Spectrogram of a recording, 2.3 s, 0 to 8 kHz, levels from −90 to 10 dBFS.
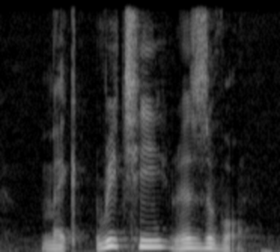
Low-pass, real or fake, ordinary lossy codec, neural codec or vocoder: none; fake; none; codec, 16 kHz, 16 kbps, FreqCodec, larger model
